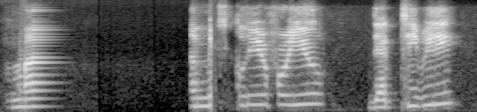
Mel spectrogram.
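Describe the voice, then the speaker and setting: A man teaching English, dictating slowly and checking often that students understand. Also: very high voice, pushed and bright, no echo, soft background music. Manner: slow and repetitive, checking understanding. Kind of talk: classroom dictation lesson. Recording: dull lo-fi classroom recording.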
